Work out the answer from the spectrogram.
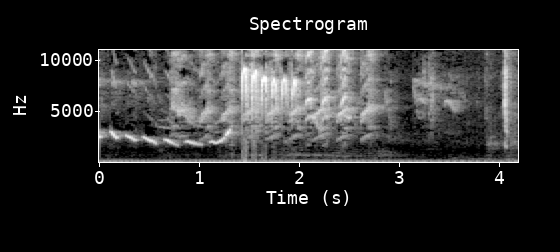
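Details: Male White-browed Shortwing sings a wavering descending whistle series ending in an upslur, then a fast high trill and softer twitters, with a steady low hum behind.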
